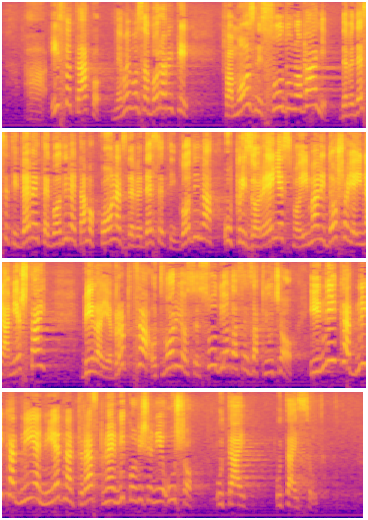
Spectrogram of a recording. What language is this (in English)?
Croatian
